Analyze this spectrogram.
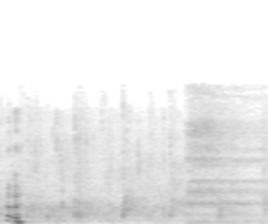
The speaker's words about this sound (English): you can give God a round of applause for that, because it's no small thing.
